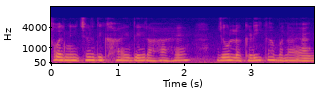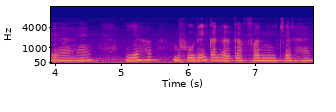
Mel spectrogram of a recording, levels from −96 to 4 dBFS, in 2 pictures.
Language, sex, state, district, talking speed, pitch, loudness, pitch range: Hindi, female, Uttar Pradesh, Varanasi, 130 wpm, 180 Hz, -30 LUFS, 170-195 Hz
